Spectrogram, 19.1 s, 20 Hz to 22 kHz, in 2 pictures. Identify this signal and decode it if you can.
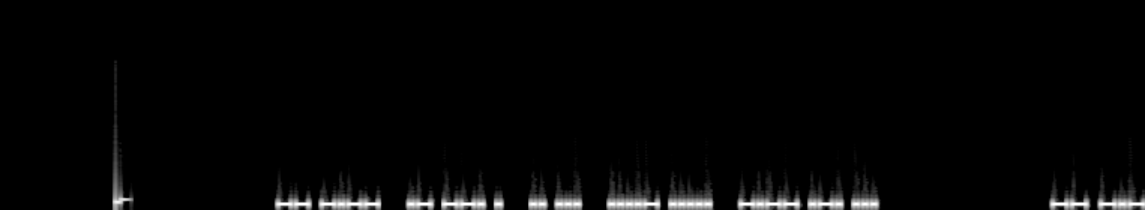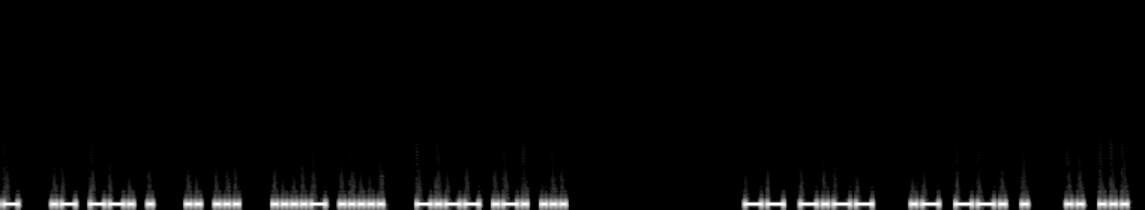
Morse code, heard as a keyed tone, about 29 wpm, 700 Hz. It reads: MY AGE IS 45 YRS MY AGE IS 45 YRS MY AGE IS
